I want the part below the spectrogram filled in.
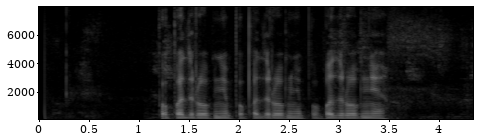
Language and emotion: Russian, neutral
